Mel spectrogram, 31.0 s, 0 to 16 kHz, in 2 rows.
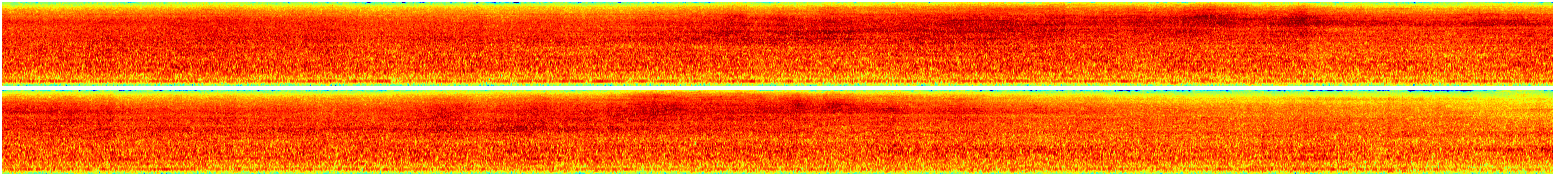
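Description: A 700 series Shinkansen train running along the platform track: a loud, steady rushing of wheels and air, with a low hum underneath that fades away after about twenty seconds.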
